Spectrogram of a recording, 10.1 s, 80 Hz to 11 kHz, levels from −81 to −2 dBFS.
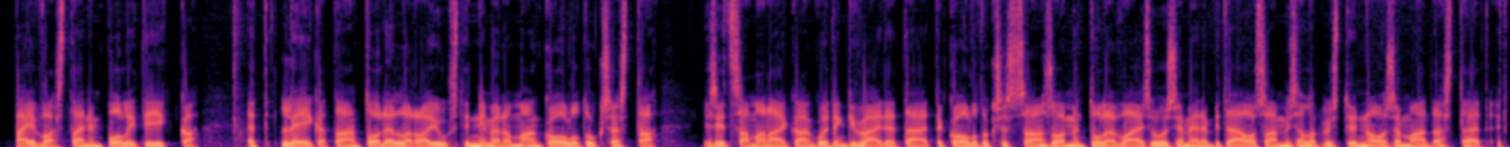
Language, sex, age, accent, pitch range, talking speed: Finnish, male, 20-39, native, 100-115 Hz, 165 wpm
